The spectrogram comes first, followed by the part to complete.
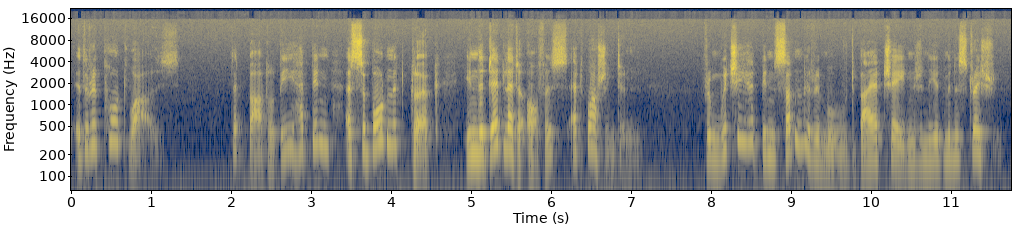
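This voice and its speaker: A man playing a troubled, compassionate lawyer who narrates in solemn, halting, literary phrases for a radio drama. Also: high voice, wildly swooping pitch, a little mellow, full character voice. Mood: reflective. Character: troubled, compassionate male lawyer recounting a sad history.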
